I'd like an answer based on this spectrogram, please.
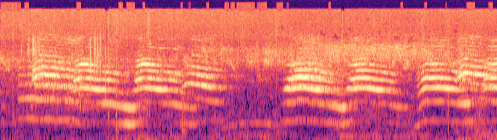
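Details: Several cats in parks, zoos and streets meow repeatedly: clear, rich, slightly wavering cries that rise then dip, coming in quick pairs and runs with brief gaps between them.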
